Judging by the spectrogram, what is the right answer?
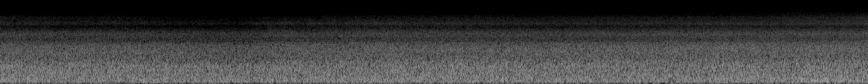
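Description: Steady, unbroken rush of ocean surf, waves breaking.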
